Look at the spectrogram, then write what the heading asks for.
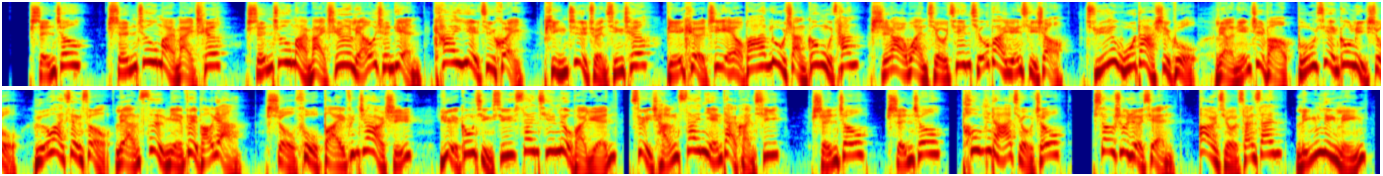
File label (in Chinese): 男声 磁性 广告; 神州买卖车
